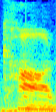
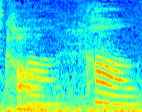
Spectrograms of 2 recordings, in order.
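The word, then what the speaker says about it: Karl: No, Carl. His name is Carl. Carl. K-A-R-L. Carl. Carl. Yeah. Carl. Carl. Yeah. Carl. It seems like without an R. Yeah, I think it's my accent rather than.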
